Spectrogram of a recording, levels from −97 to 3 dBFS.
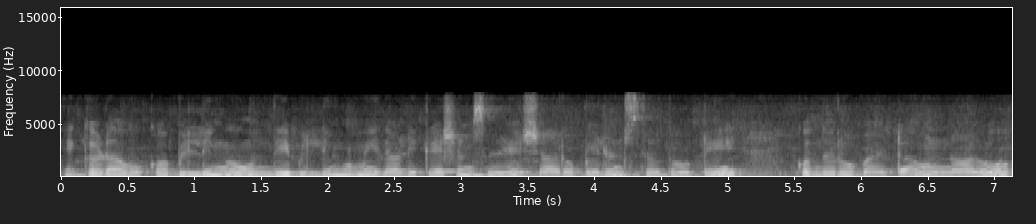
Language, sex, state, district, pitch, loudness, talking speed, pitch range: Telugu, female, Andhra Pradesh, Srikakulam, 185 Hz, -25 LUFS, 115 wpm, 175-215 Hz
